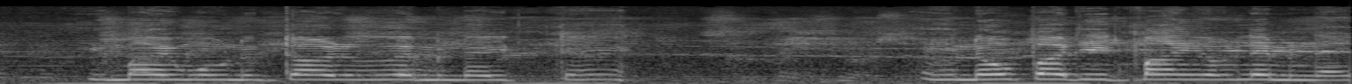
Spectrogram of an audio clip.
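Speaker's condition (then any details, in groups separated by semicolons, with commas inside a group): Cerebral palsy; speech hard to understand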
